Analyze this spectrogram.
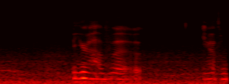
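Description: A young man asks a question calmly nearby.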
